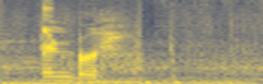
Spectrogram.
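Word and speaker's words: Irn-Bru: It's also spelled completely wrong cuz it's I R N B R U. Iron brew.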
